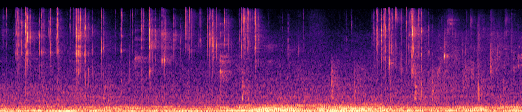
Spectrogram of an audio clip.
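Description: Communion bread being handled and eaten: scattered, irregular crackling clicks over a low steady hum.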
